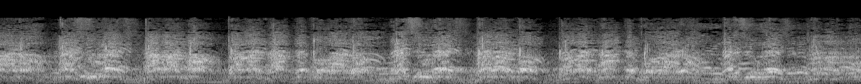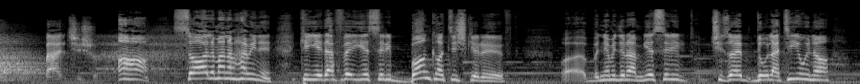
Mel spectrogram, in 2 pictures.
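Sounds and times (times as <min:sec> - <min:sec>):
protest crowd chanting a slogan: 0:00.0 - 0:09.1
speech: 0:10.6 - 0:17.2.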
